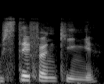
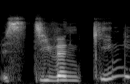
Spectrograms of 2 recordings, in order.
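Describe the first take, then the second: First: The name is said with an F sound. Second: The name is said with a V sound. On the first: "ou un F" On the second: "un V"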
